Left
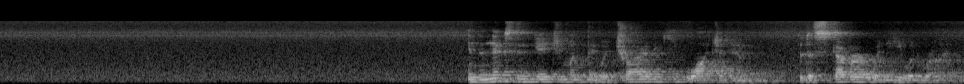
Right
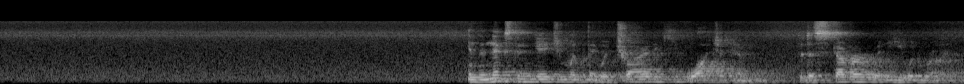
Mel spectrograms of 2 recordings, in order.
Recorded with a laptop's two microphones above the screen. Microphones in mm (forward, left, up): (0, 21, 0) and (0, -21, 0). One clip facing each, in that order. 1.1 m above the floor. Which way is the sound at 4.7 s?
15° left (ahead or behind).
